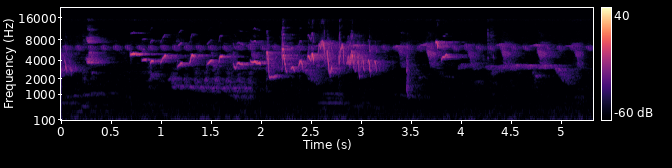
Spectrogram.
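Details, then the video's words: Mugimaki flycatcher in lively song: dense, rapid sequence of high twittering notes, some falling slurs and sharp ticks, about three notes a second, fading near the end, with a low hum in the background. "Burung Sikatan MUGIMAKI TROTOL Gacorr"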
